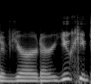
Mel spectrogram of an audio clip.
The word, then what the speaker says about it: ureter: checking the pronunciation of ureter you keep saying ureter ureter ureter okay I thought it was your reader but no no okay no no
